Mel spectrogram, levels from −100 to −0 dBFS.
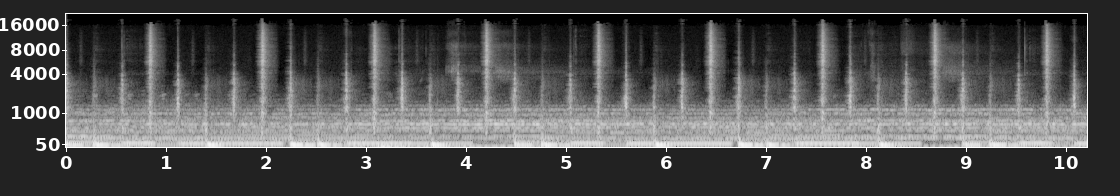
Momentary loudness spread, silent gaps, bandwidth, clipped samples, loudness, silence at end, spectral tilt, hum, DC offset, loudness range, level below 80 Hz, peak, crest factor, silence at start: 2 LU; none; 17 kHz; under 0.1%; -19 LUFS; 0 s; -4.5 dB/octave; none; under 0.1%; 1 LU; -18 dBFS; -4 dBFS; 12 dB; 0 s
